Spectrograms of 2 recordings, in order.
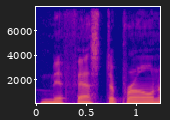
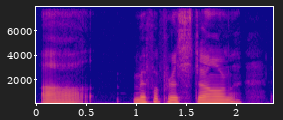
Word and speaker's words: mifepristone: The Supreme Court's been dealing with mifepristone.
